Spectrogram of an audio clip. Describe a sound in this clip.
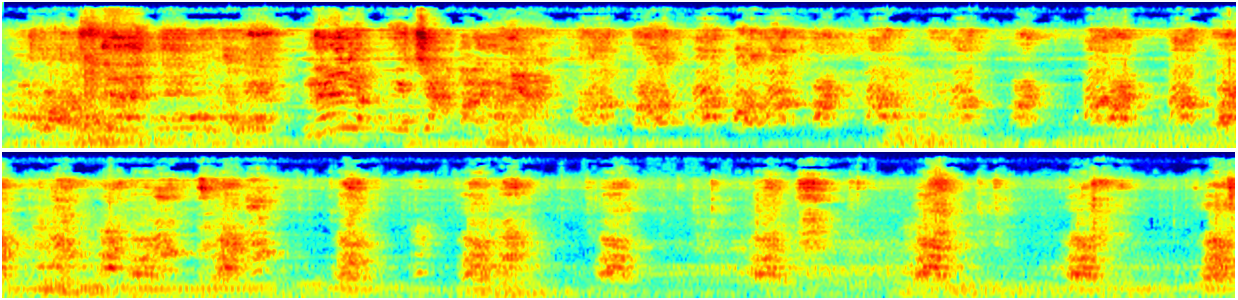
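A dog growls and snarls up close.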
